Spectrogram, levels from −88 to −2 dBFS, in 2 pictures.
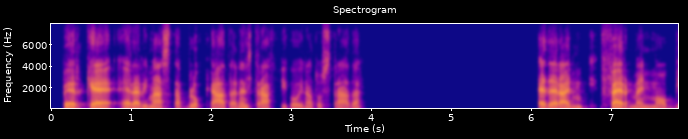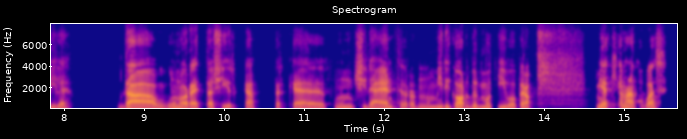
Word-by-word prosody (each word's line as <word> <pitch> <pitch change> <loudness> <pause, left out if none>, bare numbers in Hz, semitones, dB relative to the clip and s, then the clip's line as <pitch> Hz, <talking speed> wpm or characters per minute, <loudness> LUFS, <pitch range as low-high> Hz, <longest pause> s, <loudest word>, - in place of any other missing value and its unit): Perché 120 -3 +5
era 115 0 +2
rimasta 115 -6 -1
bloccata 100 -2 -1
nel 165 +9 -4
traffico 90 - -4
in 90 - -7
autostrada. 90 -1 -6 2.2
Ed - - +5
era 110 -2 +7
im 110 +1 -3 0.2
ferma 95 +2 +5
immobile, 90 -2 -7 0.5
da 95 -1 +5
1 100 +3 -7
oretta 95 0 +1
circa, 95 0 -5 0.2
perché 90 -2 -4
un 100 -1 -10
incidente 105 +2 -1
ora 95 0 -7
non 95 +2 -13
mi 100 +1 -7
ricordo 115 0 +1
il 105 - -10
motivo, 105 -1 -7
però, - - +1 0.8
mi 155 +2 -1
ha - - +4
chiamato 180 -2 -1
quasi 135 -5 -2
100 Hz, 120 wpm, -27 LUFS, 95-110 Hz, 2.2 s, era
